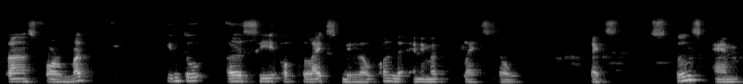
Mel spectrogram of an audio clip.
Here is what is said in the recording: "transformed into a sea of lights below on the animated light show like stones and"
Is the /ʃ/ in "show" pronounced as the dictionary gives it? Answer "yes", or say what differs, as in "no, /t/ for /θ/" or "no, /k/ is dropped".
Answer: no, /s/ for /ʃ/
